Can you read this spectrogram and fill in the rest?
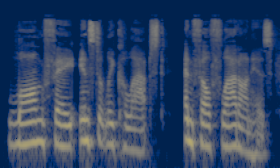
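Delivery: ordinary delivery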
